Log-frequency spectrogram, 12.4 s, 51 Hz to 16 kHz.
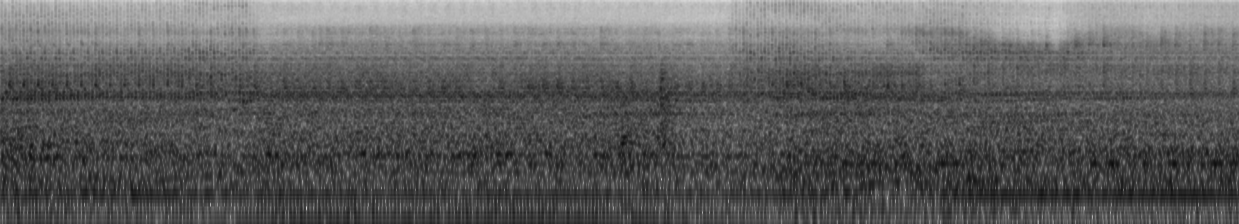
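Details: Ford Ranger 3.0 Limited diesel, cold engine at idle: hard, steady tapping about three knocks a second over the clatter; mechanic and pump specialist could not find the cause, selling shop could not fix it.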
